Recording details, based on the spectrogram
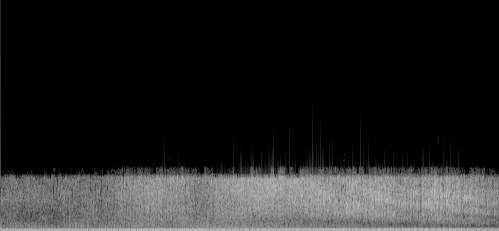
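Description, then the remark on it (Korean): The propeller engine of Post's airplane, the Winnie Mae, drones steadily and loudly throughout a long flight from Berlin toward Russia, a deep continuous hum with a low rhythmic throb and no voices. “오랜 시간을 비행하는 동안 포스트의 귀에 들리는 것은 오직 엔진 소리뿐이었습니다.”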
